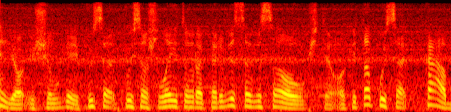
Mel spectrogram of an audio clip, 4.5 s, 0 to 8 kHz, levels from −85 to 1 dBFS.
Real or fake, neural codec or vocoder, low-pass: real; none; 7.2 kHz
